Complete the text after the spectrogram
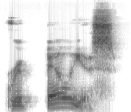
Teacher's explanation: We see with the adjective, the stress is on the second syllable, rebellious.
